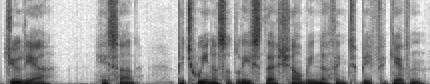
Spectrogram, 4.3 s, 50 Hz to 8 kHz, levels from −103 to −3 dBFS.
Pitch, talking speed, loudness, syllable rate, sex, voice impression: 110 Hz, 195 wpm, -17 LUFS, 5.7 syllables/s, male, masculine, adult-like, slightly thick, cool, sincere, slightly friendly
